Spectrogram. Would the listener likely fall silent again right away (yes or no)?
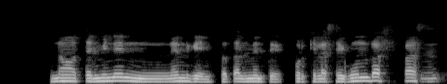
no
